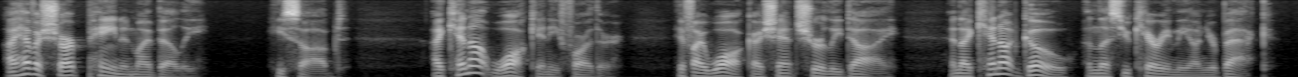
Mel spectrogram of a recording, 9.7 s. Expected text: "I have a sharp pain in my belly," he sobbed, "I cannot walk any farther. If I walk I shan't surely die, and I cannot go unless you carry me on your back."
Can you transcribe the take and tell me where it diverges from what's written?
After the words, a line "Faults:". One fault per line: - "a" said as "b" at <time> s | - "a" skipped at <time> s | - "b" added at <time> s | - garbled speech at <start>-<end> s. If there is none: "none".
"I have a sharp pain in my belly," he sobbed, "I cannot walk any farther. If I walk I shan't surely die, and I cannot go unless you carry me on your back."
Faults:
none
